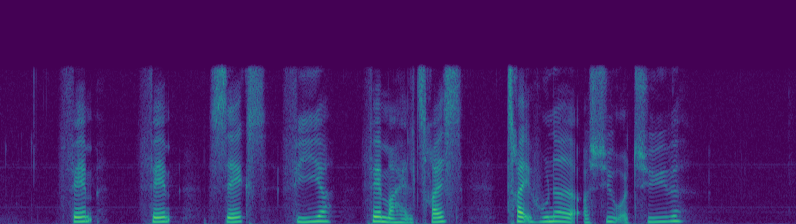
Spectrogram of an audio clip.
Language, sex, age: Danish, female, 62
